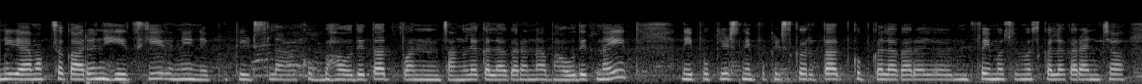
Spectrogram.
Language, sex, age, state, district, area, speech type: Marathi, female, 18-30, Maharashtra, Nanded, rural, spontaneous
